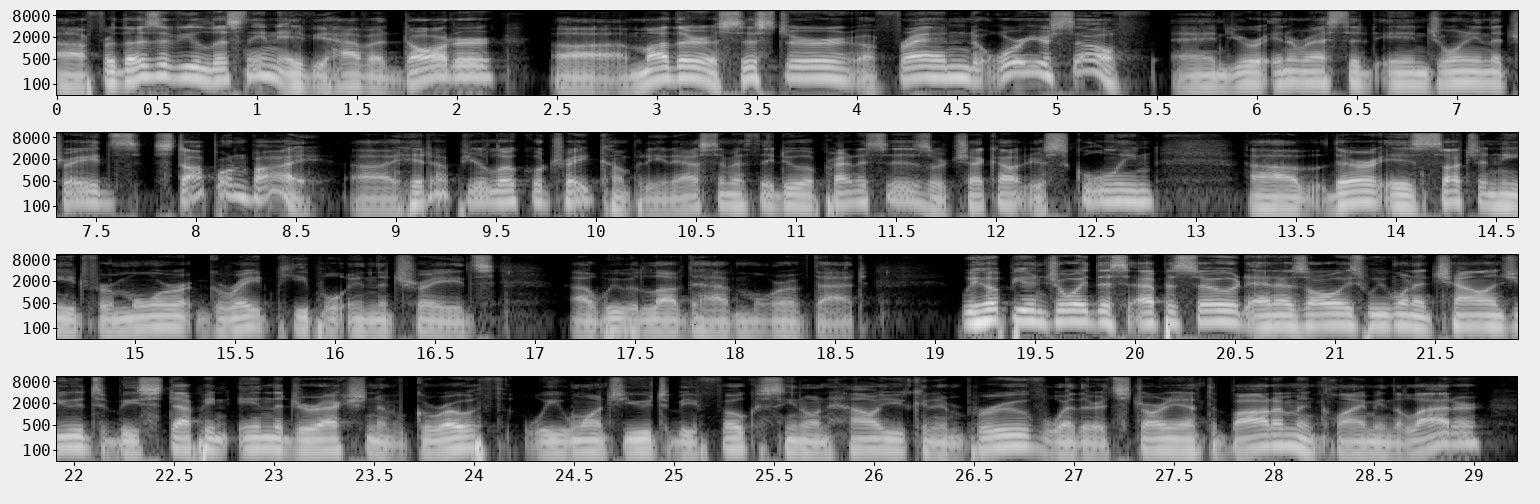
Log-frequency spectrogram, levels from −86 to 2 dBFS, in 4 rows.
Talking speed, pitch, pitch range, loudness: 235 wpm, 105 Hz, 90-130 Hz, -22 LUFS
